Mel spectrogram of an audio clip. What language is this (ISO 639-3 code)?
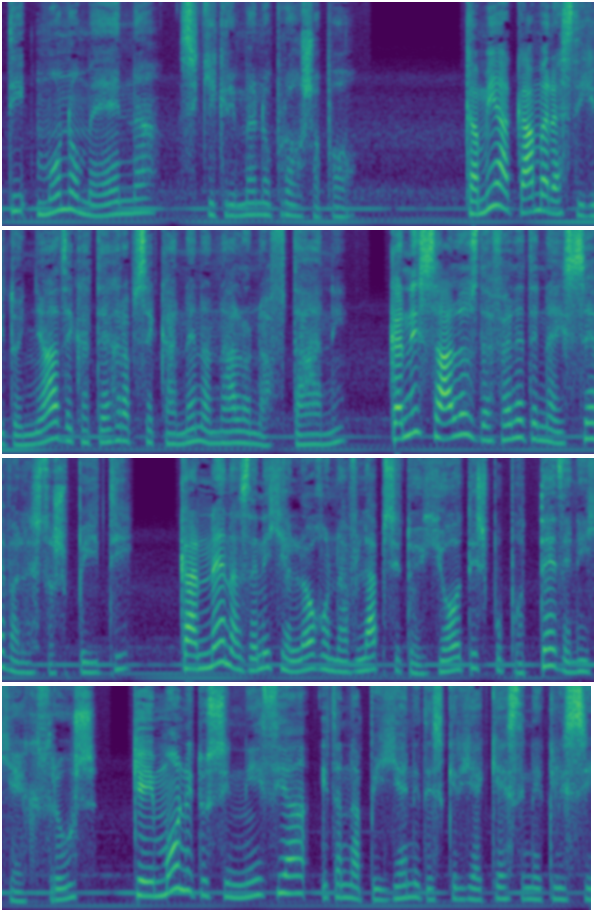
ell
